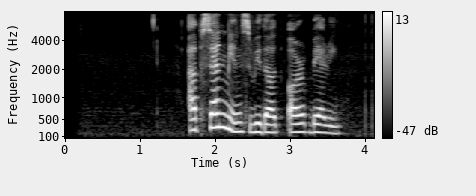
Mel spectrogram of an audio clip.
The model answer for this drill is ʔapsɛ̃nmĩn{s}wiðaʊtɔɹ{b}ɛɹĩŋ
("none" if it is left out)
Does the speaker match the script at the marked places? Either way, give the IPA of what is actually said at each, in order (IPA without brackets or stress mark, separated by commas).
s, b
